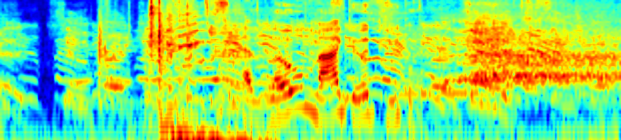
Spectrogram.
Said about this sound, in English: Can you hear the crowd? It's so cool. All cheering for me.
